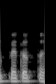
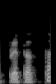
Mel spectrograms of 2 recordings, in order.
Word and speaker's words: প্রেতাত্মা: ফলা আছে এই যে ত আর কি আছে ম ফলা আছে ত আর ম ফলা থাকলে দুইটা ত হয় কি হয় দুইটা ত এই যে দেখো দুইটা ত তাহলে এখানে দুইটা ত লিখো লিখছো লিখার পর যেহেতু এখানে আকার আছে তাহলে শেষ একটা আকার হবে আর এই যে প্রথম কি হসন্ত দিতে হবে তাহলে ছিল প্রেতাত্মা হয়ে গেছে দেখো প্রেতাত্মা আর চন্দ্রের বিন্দু দিতে হবে কেন যেখানে ম ফলা আছে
